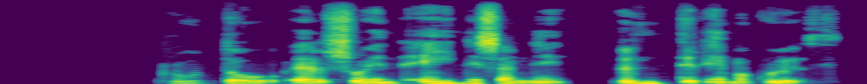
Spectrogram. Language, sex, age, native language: Icelandic, male, 40-49, Icelandic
